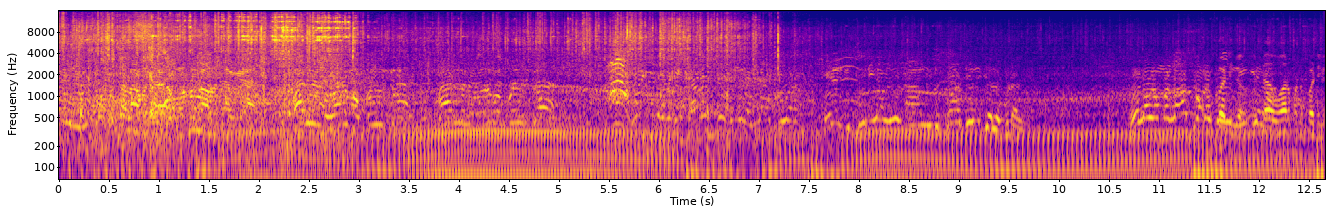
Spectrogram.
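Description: Bulls hauling carts in a bullock cart race in Thoothukudi district, Tamil Nadu, make a continuous rumble of hooves, wheels and motor noise with a rhythmic clatter. Excited commentary in Tamil runs loudly over it throughout.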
